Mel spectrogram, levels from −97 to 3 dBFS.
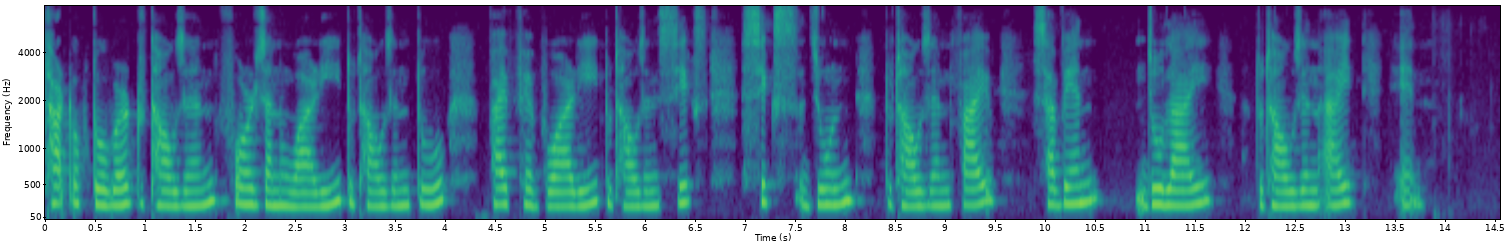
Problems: none marked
